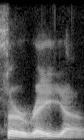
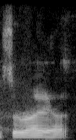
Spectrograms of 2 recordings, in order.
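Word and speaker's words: Saraya: the page all right she turned the page pronounce it right it's sir Raya okay yeah posted a Twitter correcting the pronunciation because a lot of people are saying Soraya that's what you're here for quality control all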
